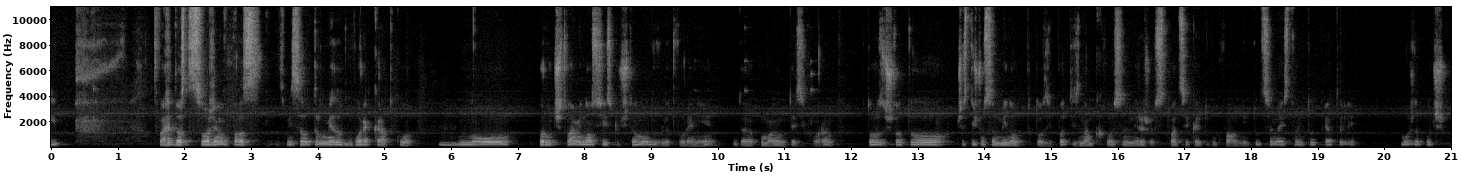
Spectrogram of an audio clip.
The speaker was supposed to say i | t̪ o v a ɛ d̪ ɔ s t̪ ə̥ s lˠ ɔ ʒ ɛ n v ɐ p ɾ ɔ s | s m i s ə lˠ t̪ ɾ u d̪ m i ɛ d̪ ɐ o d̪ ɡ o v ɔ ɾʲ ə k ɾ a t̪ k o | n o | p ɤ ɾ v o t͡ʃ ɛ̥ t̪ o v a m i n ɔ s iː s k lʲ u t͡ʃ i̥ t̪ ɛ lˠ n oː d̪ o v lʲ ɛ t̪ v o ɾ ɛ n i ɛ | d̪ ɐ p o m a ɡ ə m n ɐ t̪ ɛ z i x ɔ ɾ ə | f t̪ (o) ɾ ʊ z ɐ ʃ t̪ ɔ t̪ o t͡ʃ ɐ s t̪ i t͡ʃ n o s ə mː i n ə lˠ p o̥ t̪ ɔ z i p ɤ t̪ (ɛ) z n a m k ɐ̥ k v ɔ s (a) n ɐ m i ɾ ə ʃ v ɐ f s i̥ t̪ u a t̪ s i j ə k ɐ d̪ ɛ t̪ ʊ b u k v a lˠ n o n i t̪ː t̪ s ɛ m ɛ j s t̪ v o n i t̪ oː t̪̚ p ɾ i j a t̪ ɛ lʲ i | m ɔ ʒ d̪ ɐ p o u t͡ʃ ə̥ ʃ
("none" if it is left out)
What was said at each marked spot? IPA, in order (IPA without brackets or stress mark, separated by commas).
ɔ, i, ɛ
